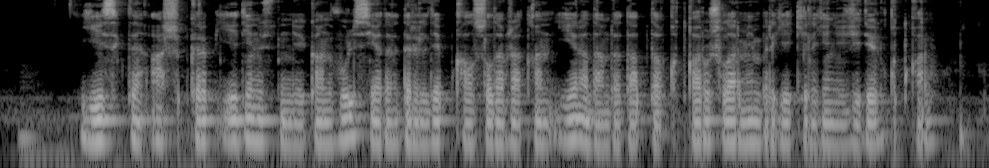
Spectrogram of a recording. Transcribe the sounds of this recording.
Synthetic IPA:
je̞sɪ̥k̚t̪ɪɑʃə̥p̚kʲʰɪɾɪpjed̪enʏst̪ɪnd̪e̞kʰo̞nvulʲsʲijad̪əd̪ɪɾɪld̪e̞p̚qʰɑlˠʃəlˠd̪ɑpʒɑt̪̚qʰɑnje̞ɾɑd̪ɑmd̪ət̪ʰɑp̚t̪əqʰʊ̥t̪qɑɾuʃəlˠɑɾme̞nbɪ̰ɾɡʲe̞kʲʰe̞lɡʲe̞nʒe̞d̪e̞lqʰʊ̥t̪qʰɑɾu

